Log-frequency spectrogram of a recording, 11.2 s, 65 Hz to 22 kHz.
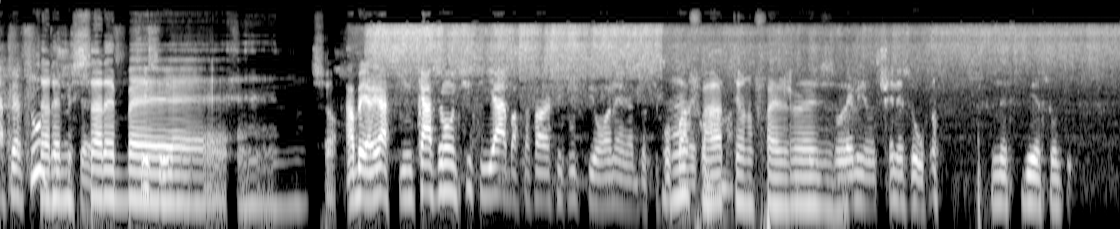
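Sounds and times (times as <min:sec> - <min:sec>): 
speech: 0:00.0 - 0:10.8
water running: 0:03.5 - 0:11.1.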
